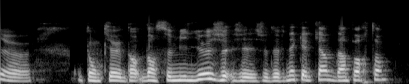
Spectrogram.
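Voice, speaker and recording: A woman talks with ordinary pitch variation around a medium pitch. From Quebec, Canada. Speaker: sex worker activist. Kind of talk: podcast interview. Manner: halting, many fillers.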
